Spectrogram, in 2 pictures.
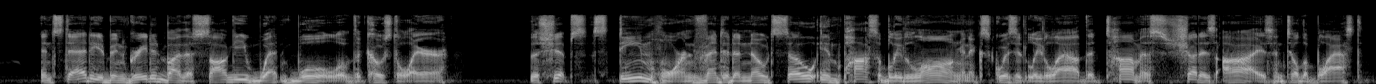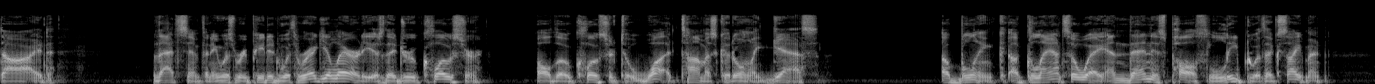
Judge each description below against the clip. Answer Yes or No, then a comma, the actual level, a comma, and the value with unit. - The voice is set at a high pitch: No, very low, 95 Hz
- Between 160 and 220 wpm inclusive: No, average, 145 wpm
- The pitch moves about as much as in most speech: No, wide, 6.9 semitones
